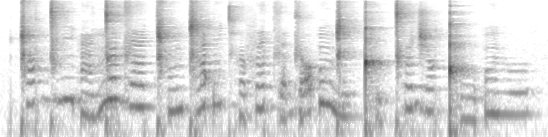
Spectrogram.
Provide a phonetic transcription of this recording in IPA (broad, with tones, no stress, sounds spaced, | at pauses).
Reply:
ǁ ɔ˧˥ ɡ͡ǀ iː˥ ʔ æ̃˩ ŋ͡ǀ ə˥ d͡z ɛː˧ ǁʰ ũ˩˧ ɡ͡ǁ æ˧˥ ʔ i˧˥ cʰ ə˩ f ɛ˧˥ t͡s ə̰˩˧ d͡z ɔ̰˧˥ ʔ ũ˥ ŋ͡ǁ i˩ ǃʰ ḭ˩˧ ǀʰ ə˧˥ d͡ʒ ɔ˧ ǃʰ uː˩ ʔ ũ˧ ʎ uː˧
